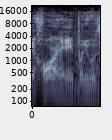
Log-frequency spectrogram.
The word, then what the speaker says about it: Jorge: uh Corky okay but his name is George it's George but it's actually I mean in Spanish it's Jorge so you couldn't say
